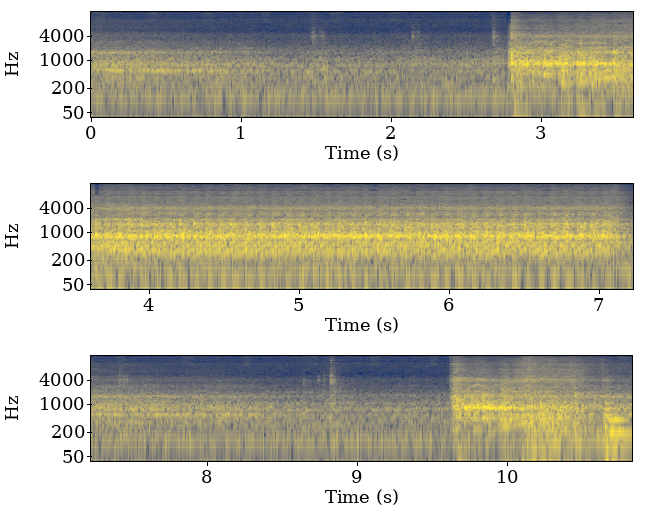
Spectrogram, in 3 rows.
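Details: Nissan Armada 5.6 V8 (2006) just swapped into a truck, on its first cold start with fresh fluids. The starter spins briskly for about four seconds with no firing at all, a crank-no-start. The owner suspects the crank sensor after ruling out plugs and connections; the fuel pump is also questioned.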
